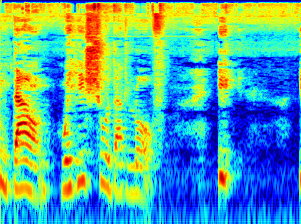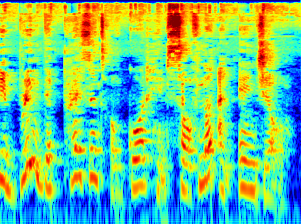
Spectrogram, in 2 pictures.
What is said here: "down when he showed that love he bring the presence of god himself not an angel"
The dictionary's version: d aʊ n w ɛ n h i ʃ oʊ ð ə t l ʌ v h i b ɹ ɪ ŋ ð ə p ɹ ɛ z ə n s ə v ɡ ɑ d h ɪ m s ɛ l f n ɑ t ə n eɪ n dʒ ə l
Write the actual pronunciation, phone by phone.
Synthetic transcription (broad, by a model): d aʊ n w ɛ h i ʃ oʊ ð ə t l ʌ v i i b ɹ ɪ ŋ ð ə p ɹ ɛ z ə n s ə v ɡ ɑ d h ɪ m s ɛ l f n ɑ t ə n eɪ n dʒ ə l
